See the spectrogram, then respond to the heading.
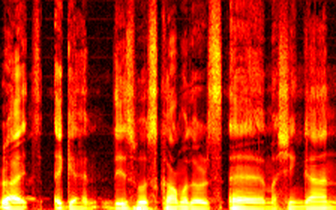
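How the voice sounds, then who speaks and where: Fairly slow, relaxed speech from a man with a fairly low pitch, a dark, mellow tone and an Italian accent. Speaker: radio DJ. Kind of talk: radio music show links. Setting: studio in Glasgow. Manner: relaxed, code-switching Italian and English.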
